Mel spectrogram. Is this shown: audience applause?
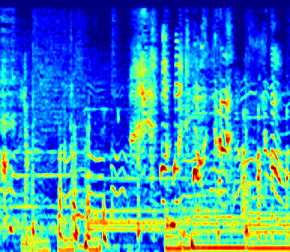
no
